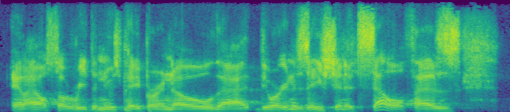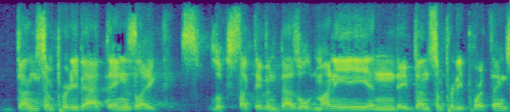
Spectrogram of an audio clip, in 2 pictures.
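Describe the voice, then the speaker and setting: Moderately paced, a man with an American accent speaks at a medium pitch in a monotone, flat intonation. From New York. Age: 60s. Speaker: school board member. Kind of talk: public meeting comment. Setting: school gym meeting. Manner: halting, with repeated words and fillers.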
